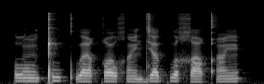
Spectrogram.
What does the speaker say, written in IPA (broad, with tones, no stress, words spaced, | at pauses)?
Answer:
lˠũ˧˩ǃu˦˥ kʷʼa˧˩ɪ̯qu˧˩χẽ˧˩ dʲa˦˥kʷɪ˦˥ χa˧˩qʼẽ˦˥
